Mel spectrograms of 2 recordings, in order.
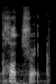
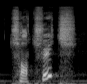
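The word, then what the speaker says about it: Cotric: So there was a player whose last name, he used to be called Kotrick, right? Nick Kotrick. He Yep. plays for the Raiders. Kotric. But now that they're starting to pronounce names properly, apparently his name is pronounced Chotrich, Chotrich.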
